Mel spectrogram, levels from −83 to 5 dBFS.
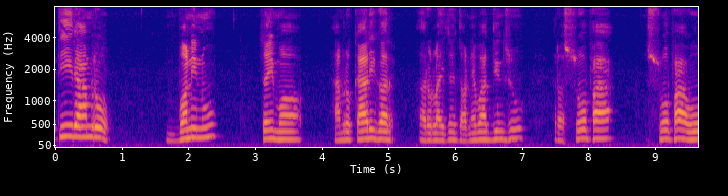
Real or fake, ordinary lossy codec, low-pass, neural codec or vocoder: real; none; none; none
